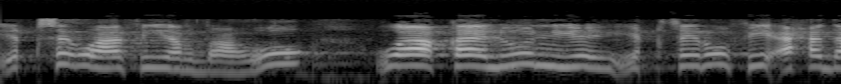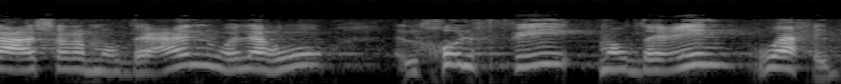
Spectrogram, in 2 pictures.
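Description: A woman's voice: high-pitched, in a large hall, lo-fi sound. A woman teaching Quran recitation rules, explaining patiently and repeating key points. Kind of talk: recorded lesson.

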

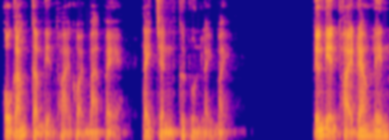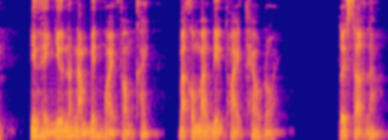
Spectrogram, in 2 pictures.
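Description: A man narrating a ghost story in a hushed, suspenseful way. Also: low voice, slightly rough.

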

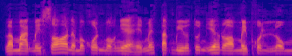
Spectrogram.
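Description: A man teaching Quran recitation, chanting Arabic verses slowly and explaining pronunciation patiently in Thai. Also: medium pitch, little pitch movement, dry recording. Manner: slow, patient, demonstrates sounds repeatedly, chants verses.

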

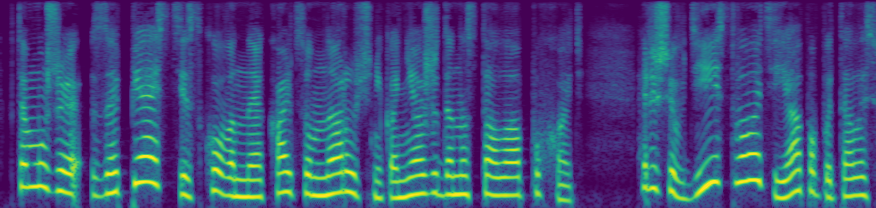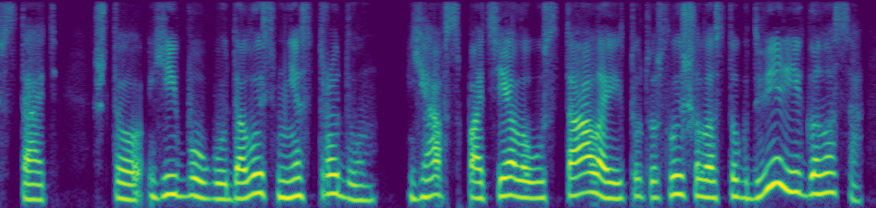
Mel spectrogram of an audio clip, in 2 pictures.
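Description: A woman narrating a first-person novel as an audiobook, lively and jumping up in pitch on exclaimed lines. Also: normal speed, no room sound, studio quality.

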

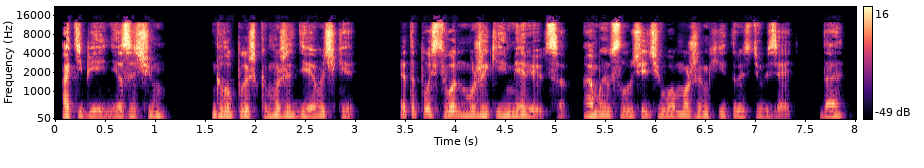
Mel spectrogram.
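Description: A brash, tipsy young woman, acted by a male narrator in an audiobook, pitched far above his low voice. She speaks flippantly and carelessly. Her lines come out a bit louder than his narration. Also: lively intonation, moderate pace, breathy edge. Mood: coaxing.

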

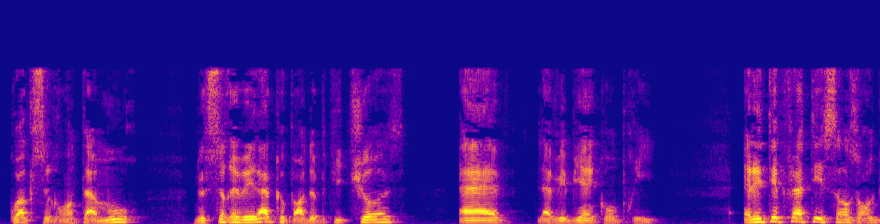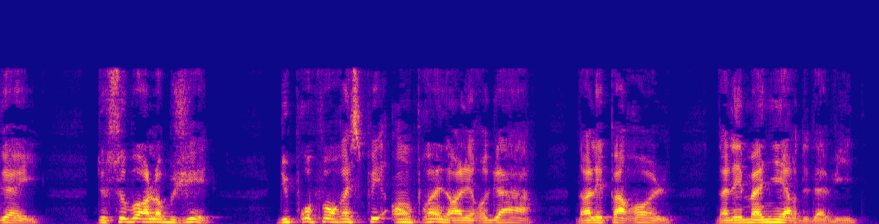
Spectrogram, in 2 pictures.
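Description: A man reads a classic novel aloud in a steady, phrase-by-phrase manner. His voice is gravelly and somewhat husky. The recording sounds dull and lo-fi. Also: medium pitch, normal speed. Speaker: audiobook narrator. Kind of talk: scripted classic-novel narration.

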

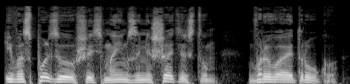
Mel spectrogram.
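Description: A man's voice: lowish voice, normal speed, a little mellow, no room sound, clean studio sound. A man reading a first-person novel aloud as an audiobook, tense and brooding. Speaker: audiobook narrator.

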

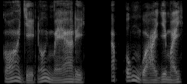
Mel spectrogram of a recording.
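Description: A man's voice: low voice, animated, fairly quick, a little mellow. A man voicing a chatty, bossy village woman in her sixties with a Mekong Delta Vietnamese accent, blunt and familiar. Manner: blunt, familiar, talks down fondly.

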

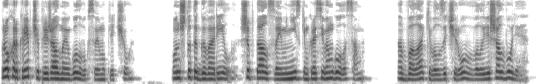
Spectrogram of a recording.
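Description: A woman narrating a first-person romance audiobook, reading in an expressive, emotive way. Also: medium pitch, normal speed.

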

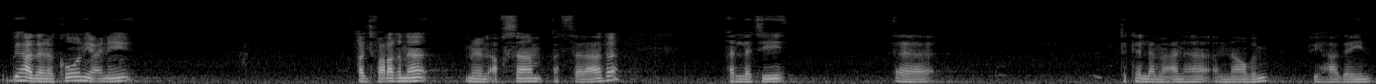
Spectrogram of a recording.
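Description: Sheikh lecturing in a reverberant hall. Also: male voice, mid-range voice, fairly even intonation, a little slow, long pauses, a little mellow, slight background noise. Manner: asks rhetorical questions and answers them himself; repeats key terms for emphasis. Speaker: sheikh teaching rhetoric. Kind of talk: classroom lecture on Arabic rhetoric.

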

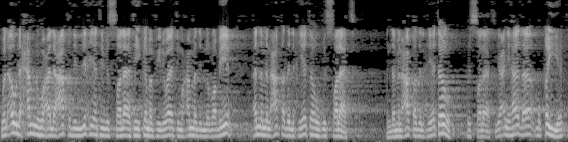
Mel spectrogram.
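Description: A man's voice: on the high side, fast, fairly bright tone. A male scholar giving a religious lesson, reading passages from a commentary and explaining them with rhetorical questions. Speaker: Islamic scholar teaching a text. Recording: muffled, echoey lecture hall recording.

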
